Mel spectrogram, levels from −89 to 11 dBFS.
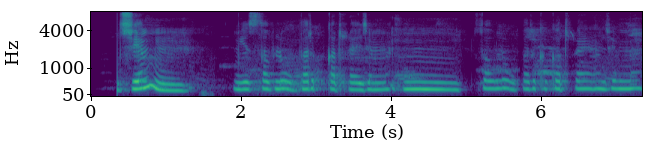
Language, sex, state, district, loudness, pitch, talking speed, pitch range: Hindi, female, Uttar Pradesh, Jalaun, -31 LUFS, 265 Hz, 155 wpm, 245-275 Hz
